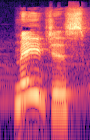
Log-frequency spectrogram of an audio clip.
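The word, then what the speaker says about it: Magus: it's the major sisters mages with a hard g and like a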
